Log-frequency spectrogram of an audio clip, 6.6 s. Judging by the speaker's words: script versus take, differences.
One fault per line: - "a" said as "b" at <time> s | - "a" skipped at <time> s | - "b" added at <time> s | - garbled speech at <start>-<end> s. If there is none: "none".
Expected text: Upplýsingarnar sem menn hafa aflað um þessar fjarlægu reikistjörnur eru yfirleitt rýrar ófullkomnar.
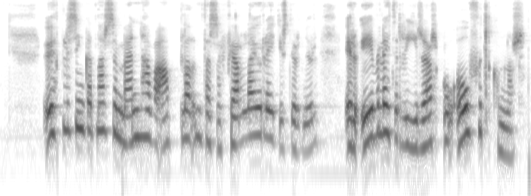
- "og" added at 5.6 s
